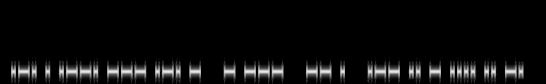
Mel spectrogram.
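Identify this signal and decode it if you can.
Morse code, heard as a keyed tone, about 35 wpm, 600 Hz. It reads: REPORT TO ME WITHIN
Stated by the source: Morse practice at 35 wpm from CW med Gnister, sending Ken Follett's novel Never in English.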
